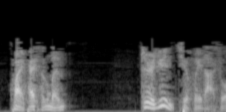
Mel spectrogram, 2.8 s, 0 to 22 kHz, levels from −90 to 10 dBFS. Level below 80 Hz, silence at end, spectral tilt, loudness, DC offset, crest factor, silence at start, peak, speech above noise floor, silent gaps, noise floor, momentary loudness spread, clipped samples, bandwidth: -32 dBFS; 0 s; -9.5 dB/octave; -15 LUFS; 0.5%; 16 dB; 0.15 s; 0 dBFS; 50 dB; none; -63 dBFS; 9 LU; 0.1%; 5.4 kHz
